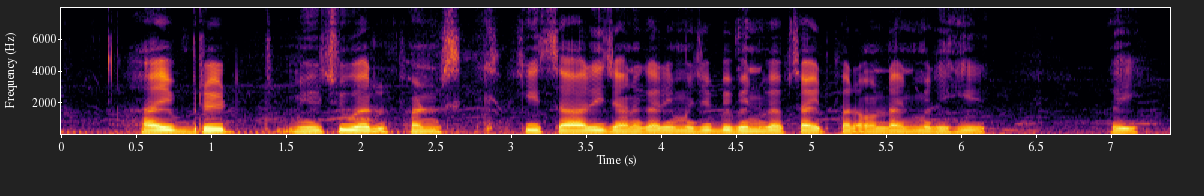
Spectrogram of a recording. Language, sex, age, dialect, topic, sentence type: Hindi, male, 18-24, Awadhi Bundeli, banking, statement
